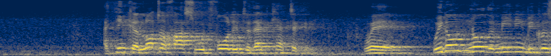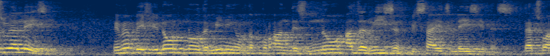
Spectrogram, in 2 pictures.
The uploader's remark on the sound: Lecture from At The Peak Convention in Hong Kong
